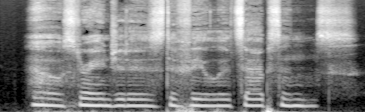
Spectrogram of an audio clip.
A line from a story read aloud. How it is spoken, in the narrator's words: After a rumbling, gasping breath, the lindworm said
